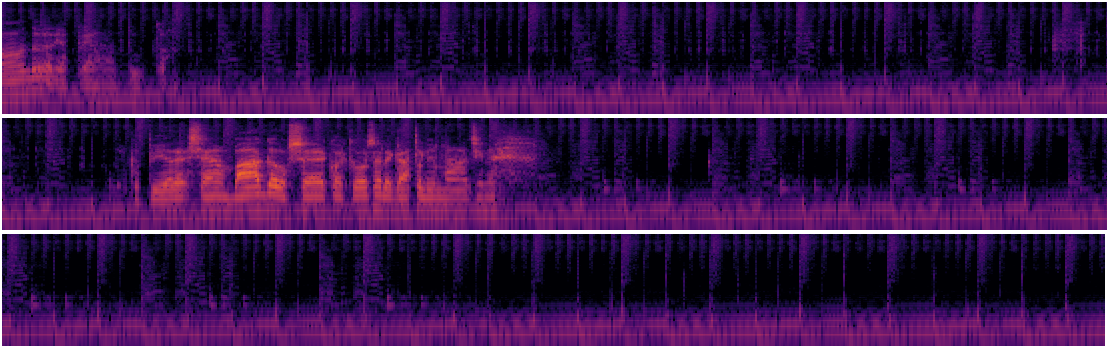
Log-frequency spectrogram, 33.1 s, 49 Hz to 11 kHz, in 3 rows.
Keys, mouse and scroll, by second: 1.7 click, 4.5 click, 5.4 s, 5.8 c, 9.0 r, 9.8 click, 16.8 click, 17.6 click, 17.8 click, 30.3 click, 32.1 click.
